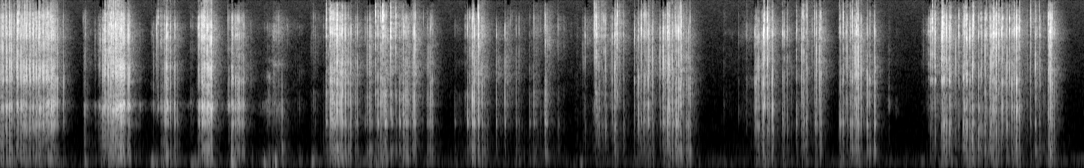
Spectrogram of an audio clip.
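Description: Long nails scratch and flick the dense, flexible plastic bristles of a hand-sized black pet brush with a solid body. The result is bright, crackling bristle scrapes and rapid ticking flicks, coming in quick bursts separated by short pauses.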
